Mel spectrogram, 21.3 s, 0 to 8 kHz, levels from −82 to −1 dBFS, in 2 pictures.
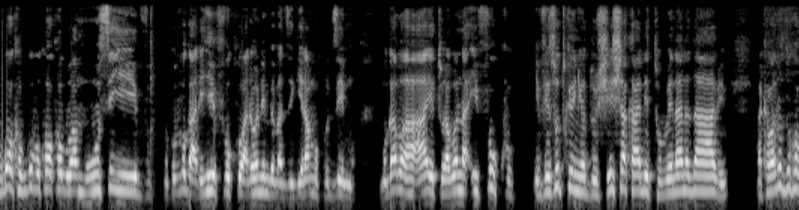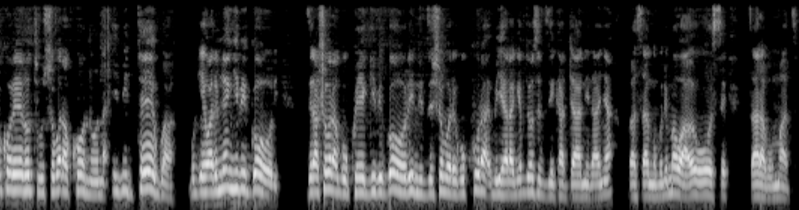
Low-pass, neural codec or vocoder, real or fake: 7.2 kHz; none; real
